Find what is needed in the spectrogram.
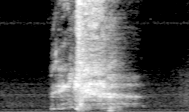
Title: Pepper Sneezes (m)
